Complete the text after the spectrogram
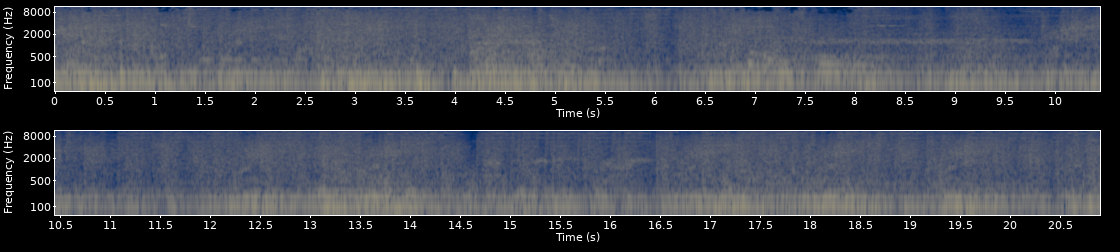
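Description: Fighting in a video game sounds out, with spell blasts and weapon hits.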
